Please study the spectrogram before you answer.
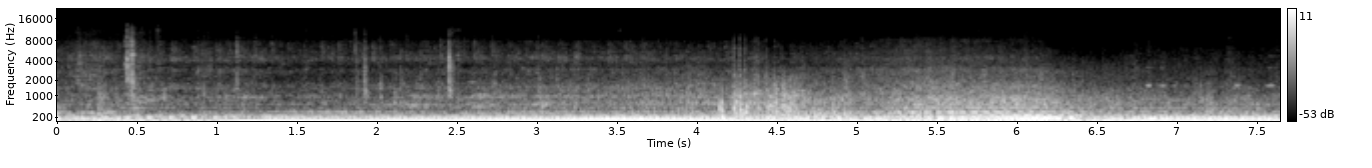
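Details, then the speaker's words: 1986 Jeep CJ7 V8, automatic, driving through a muddy ditch: deep, even exhaust burble picking up smoothly under throttle; runs great, healthy. "yeah this thing runs great go through the muddy ditch"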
